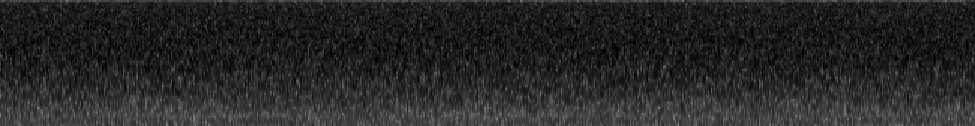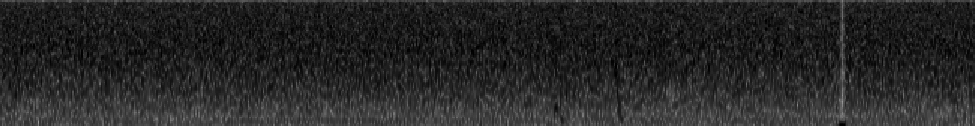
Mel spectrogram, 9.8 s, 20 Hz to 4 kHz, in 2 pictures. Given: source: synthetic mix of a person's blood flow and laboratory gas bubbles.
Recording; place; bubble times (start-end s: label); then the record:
Doppler ultrasound of blood flow; subclavian vein
7.62-7.75 s: bubbles
7.92-8.04 s: bubbles
8.62-8.67 s: bubbles
From the record:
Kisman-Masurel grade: 121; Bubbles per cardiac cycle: 1 to 2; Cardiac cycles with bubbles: 10 to 50%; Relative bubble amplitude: barely perceptible (0.100 to 0.250); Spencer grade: 2 (many but less than half of the cardiac periods contain bubble signals, singularly or in groups); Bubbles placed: anywhere in the cardiac cycle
